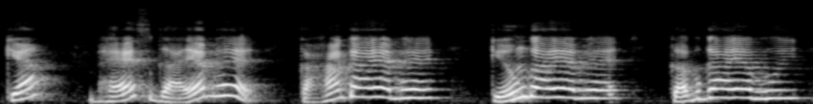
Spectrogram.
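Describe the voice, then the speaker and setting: A woman voicing a quick-tongued, teasing village wife who fires off questions. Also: high-pitched, very animated, a little mellow. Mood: taunting. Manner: rapid-fire questions, sarcastic.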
